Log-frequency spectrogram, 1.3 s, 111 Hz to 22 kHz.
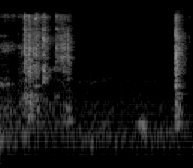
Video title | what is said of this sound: Cooking with Violet Vixen episode 278 damper for ploughmans lunch | if you knock on them they should sound hollow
